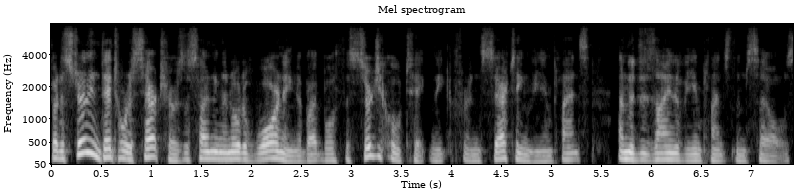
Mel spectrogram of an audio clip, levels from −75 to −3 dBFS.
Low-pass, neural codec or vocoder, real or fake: 7.2 kHz; codec, 16 kHz, 8 kbps, FreqCodec, smaller model; fake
